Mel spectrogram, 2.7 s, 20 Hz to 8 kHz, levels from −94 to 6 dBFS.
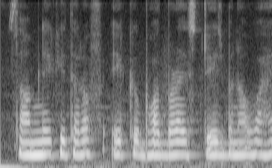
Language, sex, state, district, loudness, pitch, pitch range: Hindi, female, Odisha, Malkangiri, -13 LUFS, 185 Hz, 185-190 Hz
